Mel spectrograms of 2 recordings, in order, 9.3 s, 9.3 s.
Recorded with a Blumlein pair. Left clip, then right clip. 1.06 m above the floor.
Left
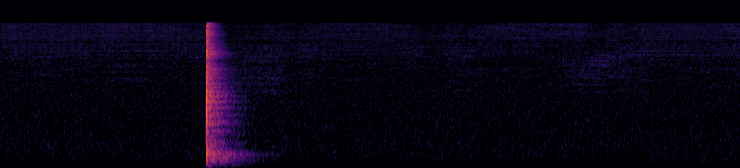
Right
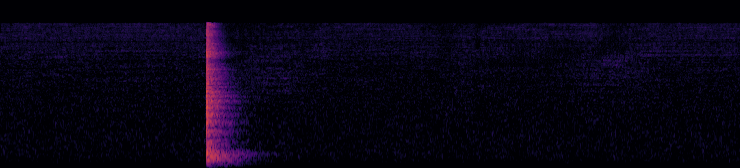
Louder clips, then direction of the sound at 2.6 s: Left 7 dB; 30° left.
